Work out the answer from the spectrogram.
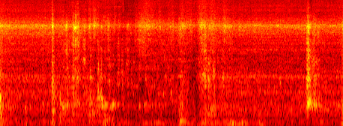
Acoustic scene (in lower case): kitchen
